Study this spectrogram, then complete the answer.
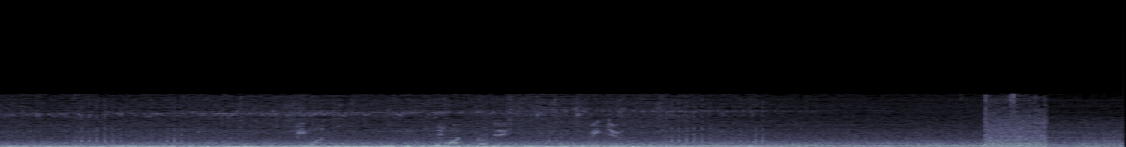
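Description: Jet engines roar steadily as an airliner speeds down a runway and lifts off.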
